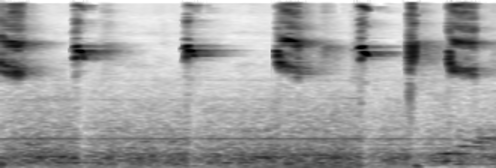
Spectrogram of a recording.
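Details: Konin sunbird with piercing high chirps and harsh buzzy bursts, spaced unevenly about once a second in a vigorous song.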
